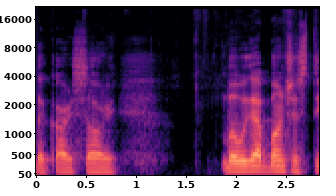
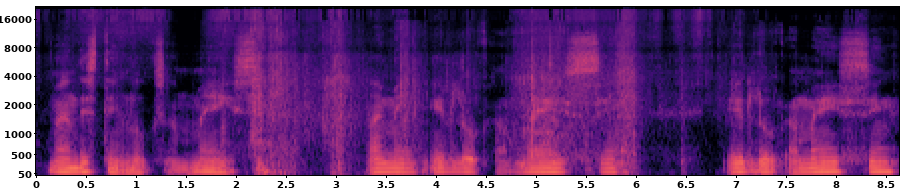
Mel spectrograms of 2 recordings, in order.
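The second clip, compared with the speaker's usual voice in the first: awed hush; 2 semitones lower, 9 dB quieter, slower than usual. Real, not acted. Admiring the exhaust up close.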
